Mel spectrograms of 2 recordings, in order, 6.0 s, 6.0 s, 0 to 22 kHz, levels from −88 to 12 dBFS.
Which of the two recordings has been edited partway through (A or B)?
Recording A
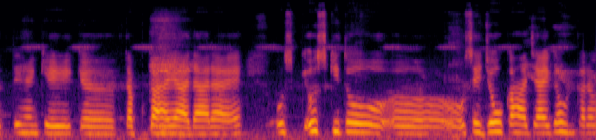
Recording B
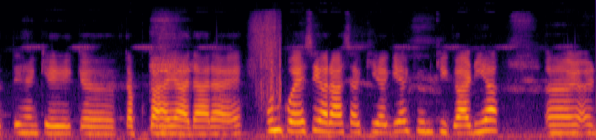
B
